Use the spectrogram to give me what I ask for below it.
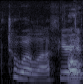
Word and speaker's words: Tooele: I thought it was Toole. It's Tooele. If I'm. Yeah, no, you're right. Tooele. Yeah. Am I? Yeah, so it's Tooele.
